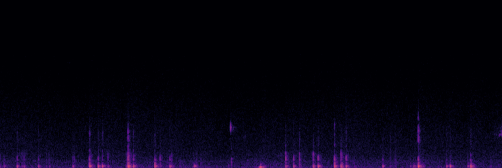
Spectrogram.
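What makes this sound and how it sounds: Long painted fingernails of both hands tap rapidly on a closed lime green cloth hardcover notebook lying flat. About seventeen soft, dry, muffled taps land in an uneven rhythm, each stopping dead with no ring and a dull low-mid tone. The overall level stays quiet.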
